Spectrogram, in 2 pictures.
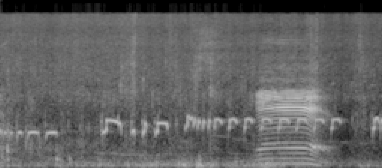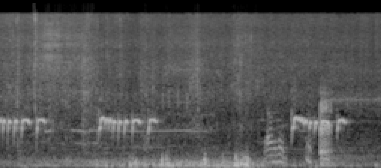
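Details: Cattle on a traditional village farm, running in fear into the forest: one loud, harmonic-rich moo of about a second, amid steady rapid trilled bird calls repeating throughout, with short bursts of noise.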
